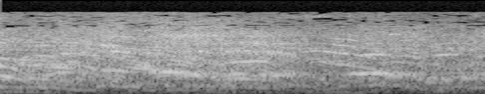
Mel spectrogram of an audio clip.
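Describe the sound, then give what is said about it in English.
A large softball crowd groans and murmurs together after a runner from third is tagged out short of home plate, a steady, loud wash of overlapping voices that swells and dips slightly, with no single speaker standing out. “So Stella Landry, you can hear the audible groans from the crowd here.”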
